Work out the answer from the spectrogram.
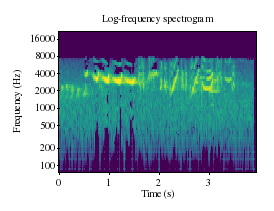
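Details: Redwing giving one song phrase in a quiet setting: a few soft lead-in notes, a loud run of warbling, slightly descending fluty whistles, then a quick chattering twitter that fades out after about three and a half seconds.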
